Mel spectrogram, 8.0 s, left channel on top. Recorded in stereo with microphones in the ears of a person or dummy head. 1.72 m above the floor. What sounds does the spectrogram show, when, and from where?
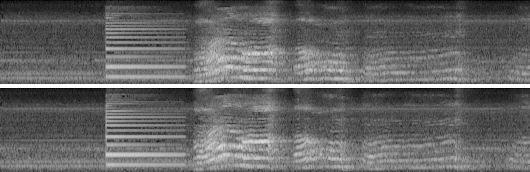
1.6 s a guitar: 20° right (ahead or behind), 0.6 m
2.9 s crying: 60° right (ahead or behind), 2.5 m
